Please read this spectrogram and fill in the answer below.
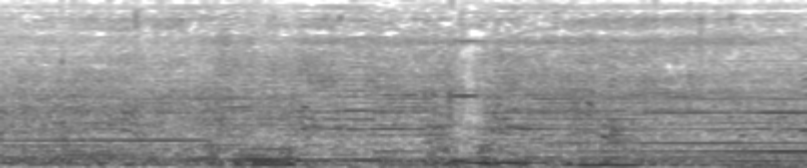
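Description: Live punk band playing without vocals: distorted electric guitar over a stepping bass line, with one brief crash-like burst about three and a half seconds in.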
